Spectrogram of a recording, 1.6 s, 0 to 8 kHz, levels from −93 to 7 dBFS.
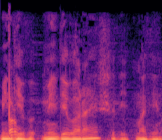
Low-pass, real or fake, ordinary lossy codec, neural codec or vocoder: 7.2 kHz; real; AAC, 32 kbps; none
